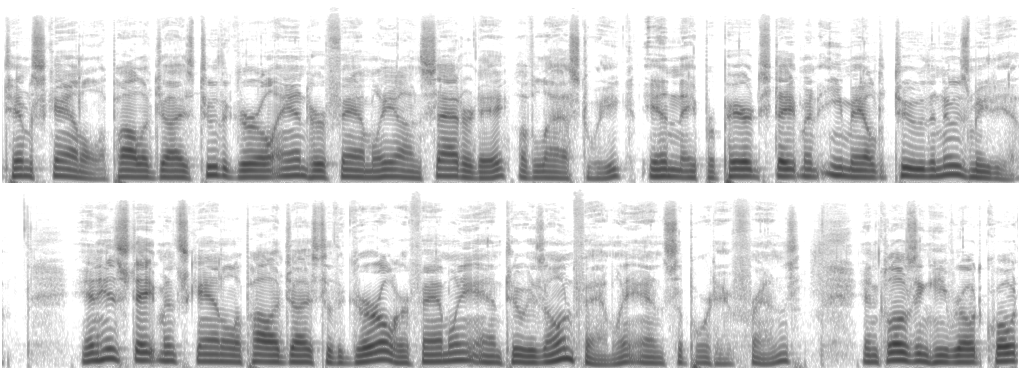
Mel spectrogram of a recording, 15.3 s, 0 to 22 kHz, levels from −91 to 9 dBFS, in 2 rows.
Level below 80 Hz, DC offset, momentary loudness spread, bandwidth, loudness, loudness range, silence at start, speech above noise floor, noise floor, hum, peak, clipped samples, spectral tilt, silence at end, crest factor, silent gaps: -52 dBFS; under 0.1%; 10 LU; 15 kHz; -25 LUFS; 3 LU; 0 s; 32 dB; -56 dBFS; none; -8 dBFS; under 0.1%; -7.5 dB/octave; 0 s; 16 dB; none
